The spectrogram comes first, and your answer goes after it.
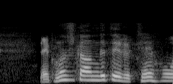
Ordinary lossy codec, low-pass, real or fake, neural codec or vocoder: AAC, 32 kbps; 7.2 kHz; fake; codec, 32 kHz, 1.9 kbps, SNAC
